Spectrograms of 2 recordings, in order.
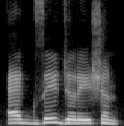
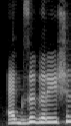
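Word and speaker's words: exaggeration: फिर देखिए एग्जेजरेशन, और वैसे भी आप पढ़ सकते हैं एग्जेजरेशन, जरेशन, एग्जगरेशन नहीं पढ़ेंगे, एग्जेजरेशन, ज उच्चारण होगा, ये जो डबल जी है ना इसका उच्चारण ज होगा।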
